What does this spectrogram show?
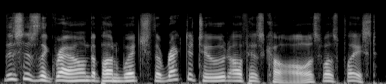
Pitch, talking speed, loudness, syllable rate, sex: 160 Hz, 200 wpm, -17 LUFS, 5.2 syllables/s, male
